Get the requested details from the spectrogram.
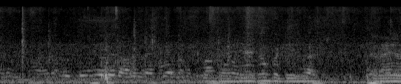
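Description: Fabric rustles as cloth is unfolded and spread out.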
